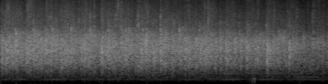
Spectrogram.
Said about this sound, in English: If you love that, give me a clap, would you? Actually, give God a clap. Don't clap for me.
